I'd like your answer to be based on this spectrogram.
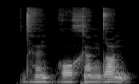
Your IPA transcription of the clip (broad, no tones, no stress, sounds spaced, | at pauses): dʱ ɛ̃ d bʱ ɔ x ɾ ã ŋ dˤ i ŋ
